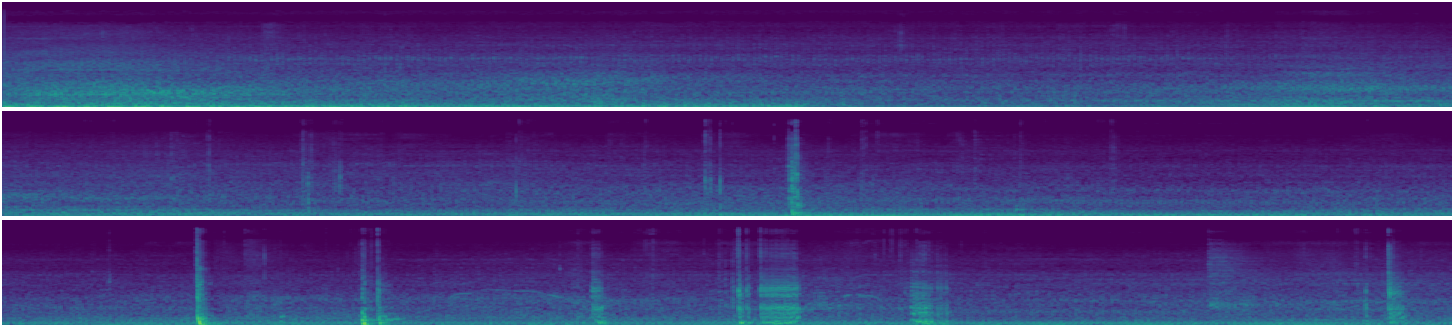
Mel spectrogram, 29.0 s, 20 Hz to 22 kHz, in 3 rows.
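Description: BMW 320d's four-cylinder diesel engine idling steadily, louder for the first few seconds and then lower. In the second half come several sharp clicks and knocks as the tailgate is unlatched and lifted.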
